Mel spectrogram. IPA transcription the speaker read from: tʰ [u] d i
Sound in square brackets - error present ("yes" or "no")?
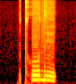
no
